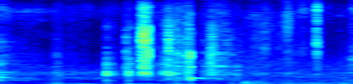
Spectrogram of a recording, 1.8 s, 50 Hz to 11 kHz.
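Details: VW T5 van in the workshop: sliding door travels with a rough scraping drag broken up by several sharp clunks; something in the sliding door runner binds, cause unclear; owner says it should not sound like that.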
